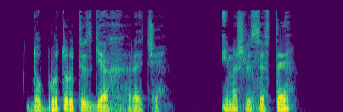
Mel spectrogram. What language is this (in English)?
Bulgarian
